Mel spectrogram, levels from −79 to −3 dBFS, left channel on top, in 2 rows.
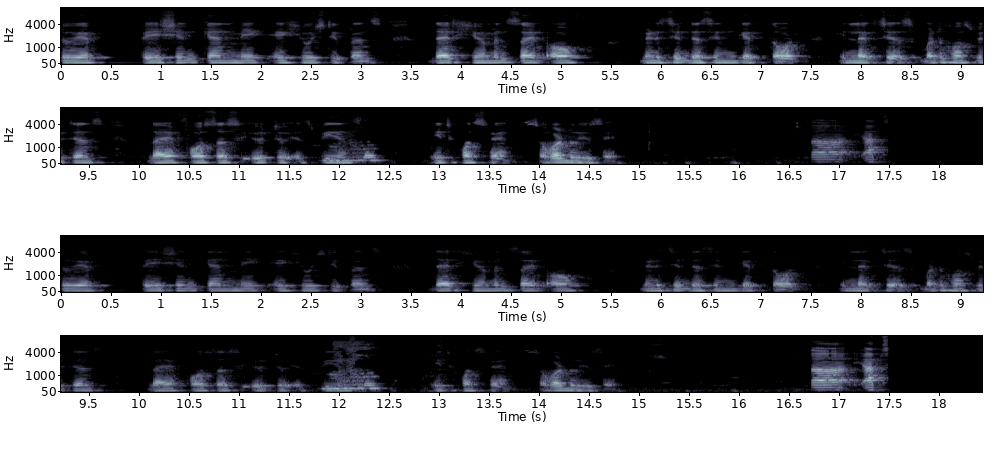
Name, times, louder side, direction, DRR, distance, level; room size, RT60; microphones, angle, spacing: voice 1, 0.0-0.5 0.8-3.2 3.7-5.3 5.8-7.5 7.8-9.7 10.1-12.4 12.9-14.8, left 6 dB, 55° left, 0.4 m, -34 dB
voice 2, 11.8-12.4 16.7-17.5, right 8 dB, 75° right, 0.4 m, -33 dB
9.3 x 4.5 x 2.8 m
head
